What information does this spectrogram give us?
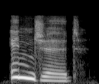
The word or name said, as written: injured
